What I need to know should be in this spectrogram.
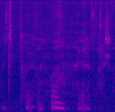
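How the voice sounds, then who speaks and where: A middle-aged paranormal vlogger whispers her way through a casual ghost-hunting vlog in a large old cellar, nervous and swearing casually. Her low, gravelly voice is dark and level-toned, at a moderate pace. The camera moves from a tripod to handheld, and she sounds distant in the echoey basement.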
